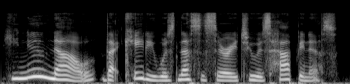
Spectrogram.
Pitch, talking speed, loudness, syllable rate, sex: 220 Hz, 170 wpm, -15 LUFS, 4.9 syllables/s, female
